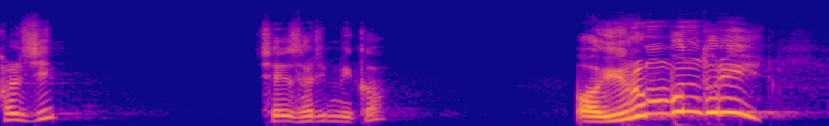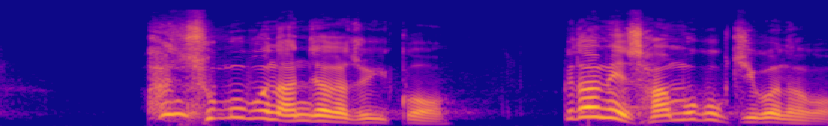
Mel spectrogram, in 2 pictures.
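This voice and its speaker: A man speaks at a moderate pace with long, frequent pauses and big swings in loudness. The recording is very clean, with a silent background. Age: 60s. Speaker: professor and lecturer. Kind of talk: public lecture. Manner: conversational, asks audience questions.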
